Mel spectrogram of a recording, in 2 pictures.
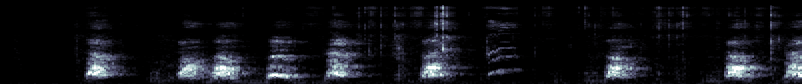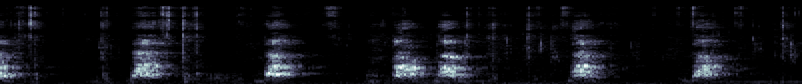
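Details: Jindo dogs, a mother named Sarang with nine puppies, at their usual feeding and drinking time. Short, sharp barks come in uneven bursts, about seventeen in ten seconds, sometimes in quick pairs or triplets, against a quiet indoor background.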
